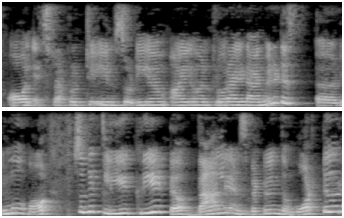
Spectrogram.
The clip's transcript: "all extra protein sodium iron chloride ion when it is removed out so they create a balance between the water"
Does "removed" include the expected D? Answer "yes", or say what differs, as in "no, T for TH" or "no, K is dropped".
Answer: no, D is dropped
